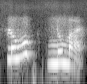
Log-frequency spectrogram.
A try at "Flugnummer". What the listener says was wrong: Yeah.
